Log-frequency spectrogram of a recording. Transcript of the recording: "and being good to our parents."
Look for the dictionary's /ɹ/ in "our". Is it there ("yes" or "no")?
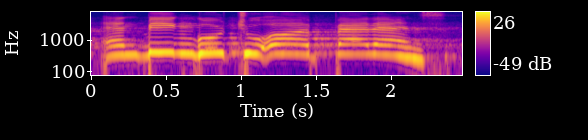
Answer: no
